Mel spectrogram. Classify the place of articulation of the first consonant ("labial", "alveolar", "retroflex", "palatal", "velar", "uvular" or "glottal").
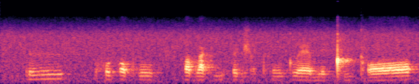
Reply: alveolar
